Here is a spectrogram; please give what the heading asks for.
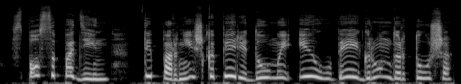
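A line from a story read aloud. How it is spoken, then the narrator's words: Cheerful. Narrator (Russian): весело сказал Хаккоп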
